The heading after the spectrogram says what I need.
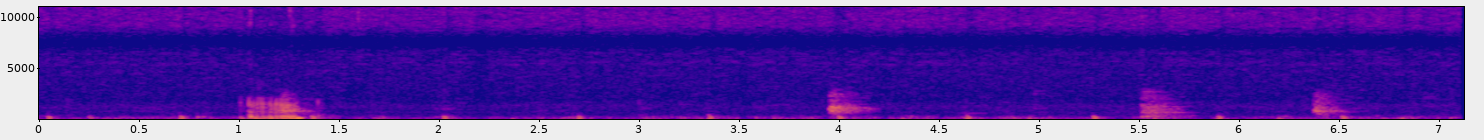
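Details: Own heartbeat recorded starting slow then rising: soft, regular low heart thumps with a few brief rustling noises; normal heartbeat.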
